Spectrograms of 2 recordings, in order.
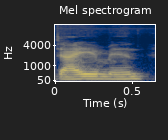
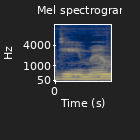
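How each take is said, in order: First: The first vowel sounds like 'eye'. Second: The first vowel sounds like 'ee'. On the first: The speaker calls it right. "It's like diamond" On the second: The speaker calls it wrong. "I always want to say like demon"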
